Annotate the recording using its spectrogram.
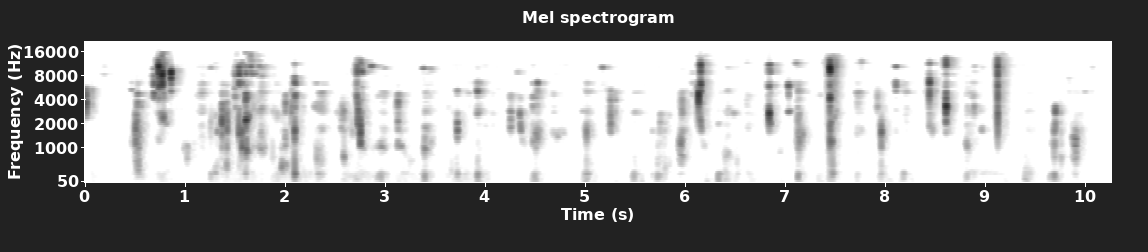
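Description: Close-miked chewing of a bite of frozen yellow watermelon ice cream bar: a dense, irregular run of short crunches and wet mouth clicks, several a second.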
